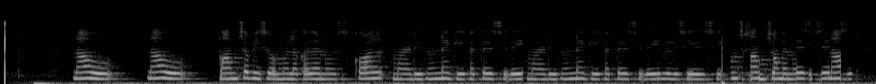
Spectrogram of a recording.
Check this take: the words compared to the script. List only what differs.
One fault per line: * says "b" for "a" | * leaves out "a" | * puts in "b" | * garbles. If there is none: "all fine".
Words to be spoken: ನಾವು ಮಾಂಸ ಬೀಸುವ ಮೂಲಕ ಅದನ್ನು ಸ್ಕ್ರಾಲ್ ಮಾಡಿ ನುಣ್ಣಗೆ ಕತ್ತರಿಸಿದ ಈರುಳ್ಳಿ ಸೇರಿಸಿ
* puts in "ನಾವು"
* puts in "ಮಾಡಿ ನುಣ್ಣಗೆ ಕತ್ತರಿಸಿದ"
* garbles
